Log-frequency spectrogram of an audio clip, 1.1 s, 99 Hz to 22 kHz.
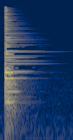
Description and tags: Ting sound from a metal cup
A short sample of a metal spoon hitting a metal cup resulting in a TING! (or DING!) sound. Recorded with a Sony PCM-M10.
cup, ding, metal, recording, spoon, stereo, ting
